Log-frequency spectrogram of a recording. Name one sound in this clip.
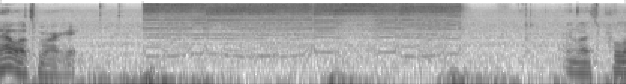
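A laser marker buzzes with a steady high hiss.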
